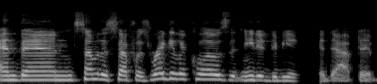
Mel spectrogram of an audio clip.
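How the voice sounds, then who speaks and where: A woman with a medium-pitched, unremarkable speaking voice talks with ordinary pitch variation against a quiet background. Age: 50s. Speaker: costume designer. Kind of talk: casual interview chat.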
